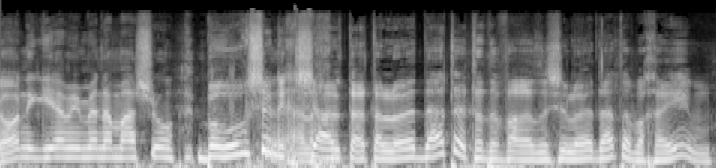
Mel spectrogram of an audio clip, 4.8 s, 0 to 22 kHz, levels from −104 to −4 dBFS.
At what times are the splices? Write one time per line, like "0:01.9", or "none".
none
